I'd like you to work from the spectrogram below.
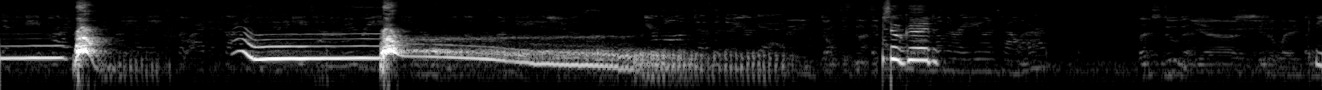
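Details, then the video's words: A Boston Terrier, taught to sing and urged on by its owner, gives sharp yips, then a long howl that swoops up, holds, and slides slowly downward, followed by a short wavering whine and a quieter broken howl. "Boston Terrier Singing!"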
